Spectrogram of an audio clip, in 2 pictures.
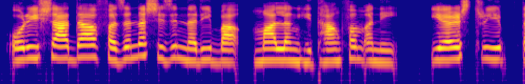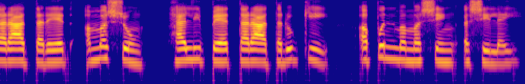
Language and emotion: Manipuri, neutral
